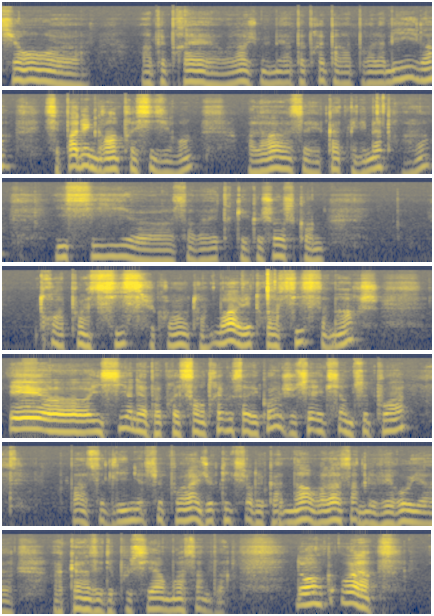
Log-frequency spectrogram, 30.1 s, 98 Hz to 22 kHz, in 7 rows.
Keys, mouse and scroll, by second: 2.0-4.3 drag, 4.5-6.5 drag, 7.5-8.3 typing, 10.5 click, 12.6-14.9 drag, 14.9 KP_3, 15.2 KP_Decimal, 15.3 KP_6, 15.6 Return, 19.4-20.4 drag, 21.5-25.0 drag, 25.3-26.4 scroll down 1, 26.4-27.4 scroll up 1, 27.4 click, 28.8-29.9 drag, 29.0 2.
